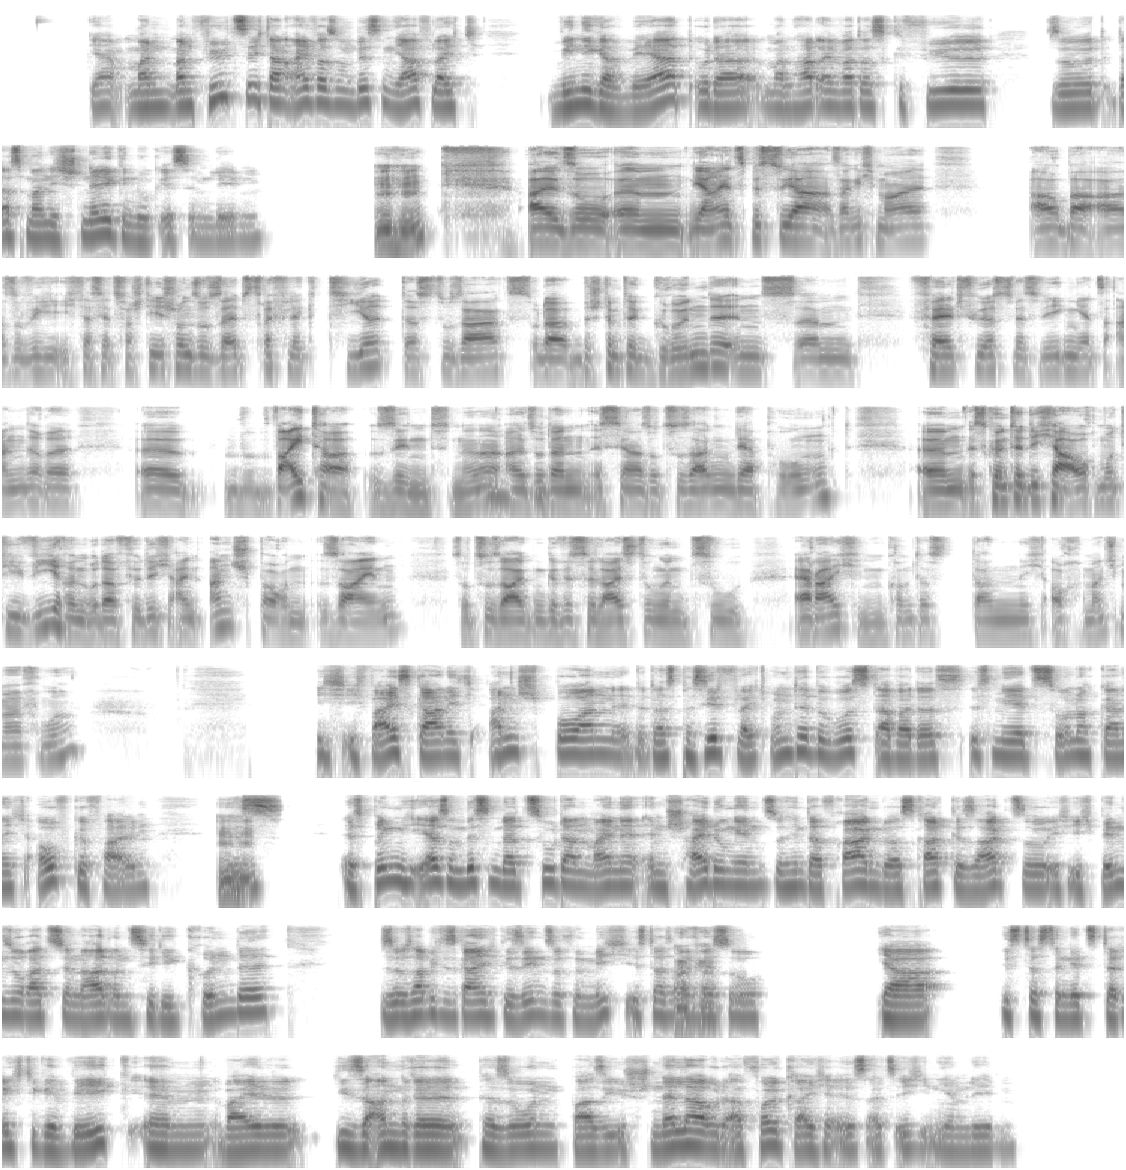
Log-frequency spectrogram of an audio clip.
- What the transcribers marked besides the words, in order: none
- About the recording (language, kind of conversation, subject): German, podcast, Welchen Einfluss haben soziale Medien auf dein Erfolgsempfinden?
